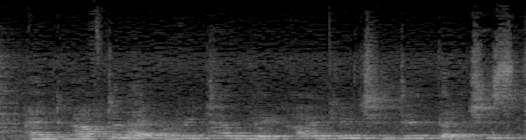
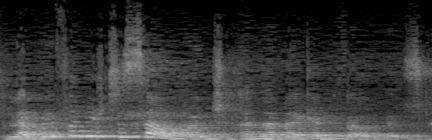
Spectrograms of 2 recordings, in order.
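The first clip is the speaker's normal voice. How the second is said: laughing hurried reply; 7 dB louder, faster than usual. Retold or imitated. Mom laughing, brushing kids off.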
